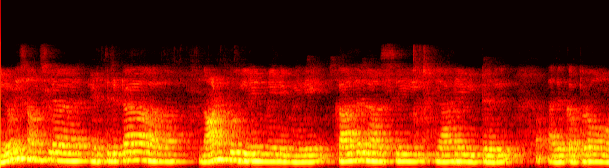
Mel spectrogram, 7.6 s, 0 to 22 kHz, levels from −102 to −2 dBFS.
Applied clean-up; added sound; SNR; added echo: none; none; none; reverberation time 0.9 s.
